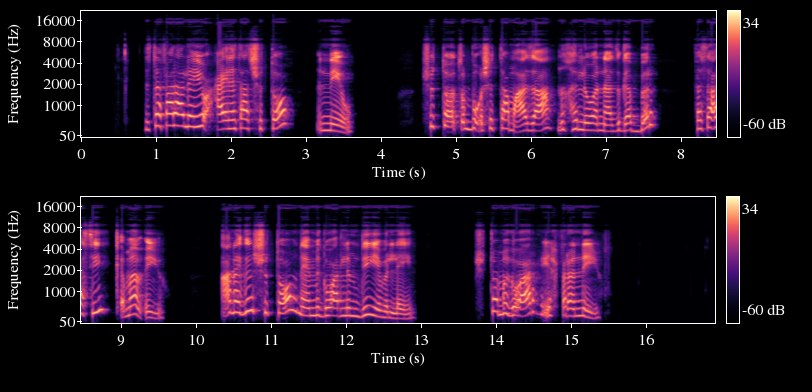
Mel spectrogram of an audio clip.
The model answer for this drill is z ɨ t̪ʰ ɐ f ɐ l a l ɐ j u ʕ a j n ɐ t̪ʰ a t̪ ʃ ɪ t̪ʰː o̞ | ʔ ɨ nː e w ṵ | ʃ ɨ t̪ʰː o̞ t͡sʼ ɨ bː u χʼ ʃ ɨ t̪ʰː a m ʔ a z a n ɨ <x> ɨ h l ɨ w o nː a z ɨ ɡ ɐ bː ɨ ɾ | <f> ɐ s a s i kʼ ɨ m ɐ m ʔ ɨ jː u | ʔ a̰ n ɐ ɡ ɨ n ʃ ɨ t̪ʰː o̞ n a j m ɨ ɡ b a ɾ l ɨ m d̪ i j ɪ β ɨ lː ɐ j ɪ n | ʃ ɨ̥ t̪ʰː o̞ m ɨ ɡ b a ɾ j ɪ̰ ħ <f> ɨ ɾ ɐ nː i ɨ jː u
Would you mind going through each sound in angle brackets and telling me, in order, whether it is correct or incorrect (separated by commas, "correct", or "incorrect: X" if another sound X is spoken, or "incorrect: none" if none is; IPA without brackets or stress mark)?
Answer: correct, correct, correct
